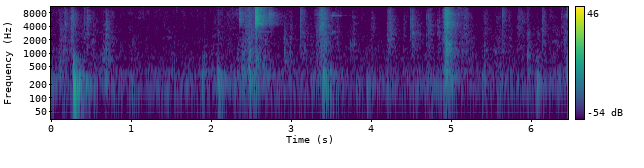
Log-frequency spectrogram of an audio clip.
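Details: Dog sneezing: several short, sharp, breathy bursts in a quiet room, with faint shuffling between them; owner has heard dogs sneeze when happy.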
